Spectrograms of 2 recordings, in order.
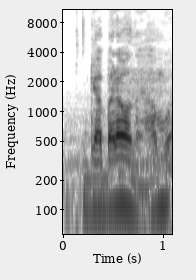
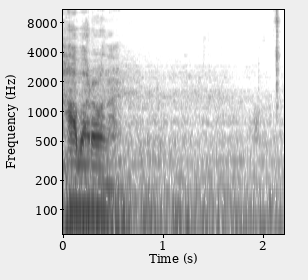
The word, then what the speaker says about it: Gaborone: Gaborone, a tak naprawdę czyta się Gaborone. Nie wiem dlaczego, ale tak się czyta.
